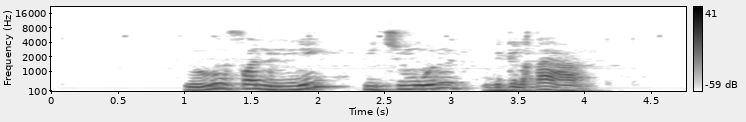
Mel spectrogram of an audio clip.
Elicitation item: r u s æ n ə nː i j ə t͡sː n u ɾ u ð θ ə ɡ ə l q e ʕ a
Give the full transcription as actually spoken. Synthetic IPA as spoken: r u f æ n ə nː i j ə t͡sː m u ɾ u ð ð ə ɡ ə l q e ʕ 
